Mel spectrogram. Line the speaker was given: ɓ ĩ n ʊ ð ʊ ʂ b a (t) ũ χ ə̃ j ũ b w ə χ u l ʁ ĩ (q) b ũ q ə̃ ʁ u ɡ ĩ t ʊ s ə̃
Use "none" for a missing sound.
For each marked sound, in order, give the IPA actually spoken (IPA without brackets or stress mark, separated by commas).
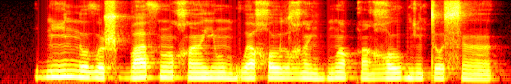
θ, ɡ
